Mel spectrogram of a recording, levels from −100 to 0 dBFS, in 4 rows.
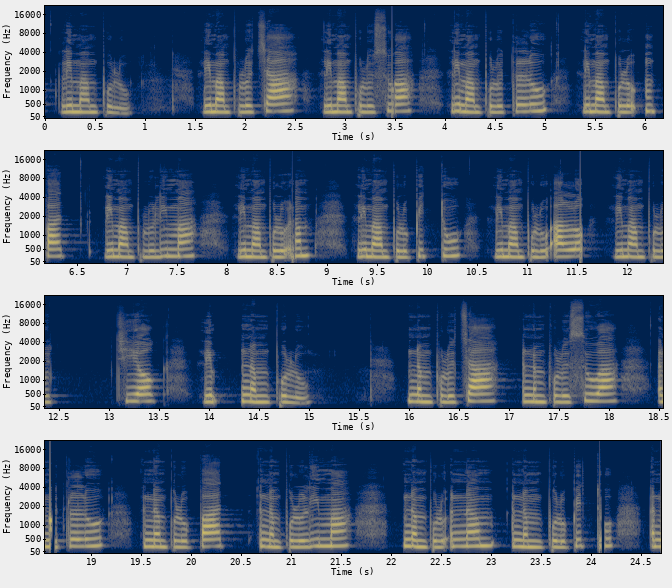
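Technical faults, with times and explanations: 3.45–3.51 s, 8.63–8.69 s, 11.51–11.57 s, 18.57–18.65 s, 24.06–24.15 s: damaged data in a compressed stream. Brief glitches follow "lima limampulu" and "enempulu sua". Corrupt frames break decoder sync while it hunts for the next header.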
